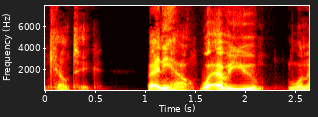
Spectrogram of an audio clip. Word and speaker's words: Celtic: In English, they will pronounce it as the Celtic people, but when they mention the football team, they'll say Celtic. But in Irish Gaelic, it's actually Celtic.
